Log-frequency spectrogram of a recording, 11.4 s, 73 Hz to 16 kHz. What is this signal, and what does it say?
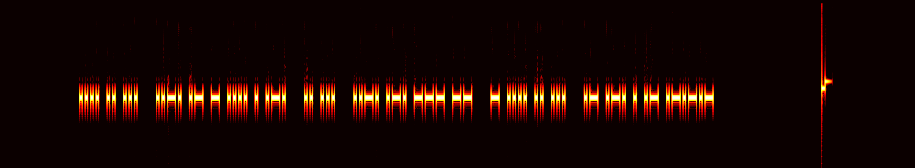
Morse code, heard as a keyed tone, about 36 wpm, 700 Hz. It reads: HIS FATHER IS FROM THIS AREA.
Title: Sentences from Top 1000 Words - Review Part 2 - 35wpm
